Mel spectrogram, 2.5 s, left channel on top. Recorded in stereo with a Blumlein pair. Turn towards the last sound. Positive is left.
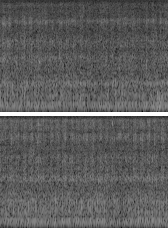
No sound to turn to.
